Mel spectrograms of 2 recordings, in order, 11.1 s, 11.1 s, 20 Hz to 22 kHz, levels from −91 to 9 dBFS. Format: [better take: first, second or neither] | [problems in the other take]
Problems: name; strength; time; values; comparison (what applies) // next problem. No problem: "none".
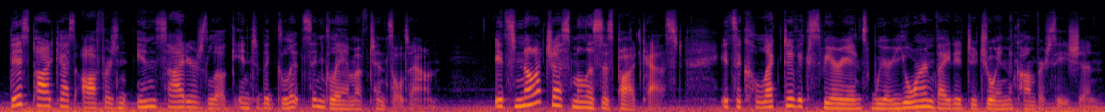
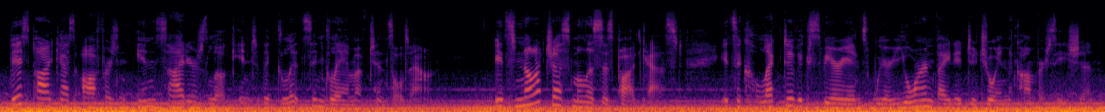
first | low rumble; loud; throughout; 1 dB below the speech; faint in the first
